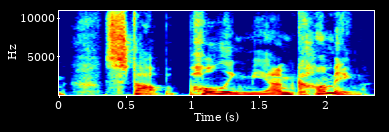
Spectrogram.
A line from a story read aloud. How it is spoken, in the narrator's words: she snapped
